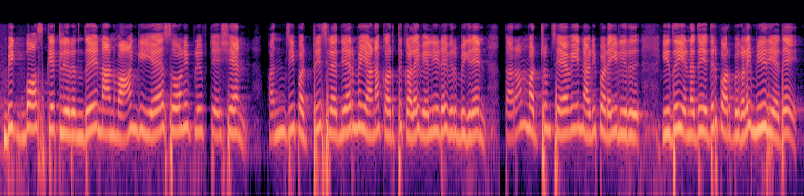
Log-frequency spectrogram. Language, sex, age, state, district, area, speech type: Tamil, female, 30-45, Tamil Nadu, Tirupattur, rural, read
